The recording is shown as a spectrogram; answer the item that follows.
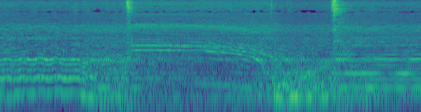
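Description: EVH Wolfgang Standard electric guitar played through studio monitor speakers: ringing chords at first, then a high note about a second in that slides down in pitch, and a loud new chord struck near three seconds in.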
